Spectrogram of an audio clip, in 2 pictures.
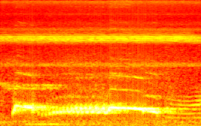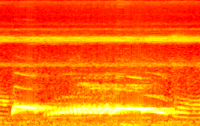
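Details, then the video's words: Two long, soft, hollow coos from a spotted dove, or puter, each lasting nearly two seconds with a gentle rise and fall, about two and a half seconds apart, over a faint electronic whine. "SUARA PUTER"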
